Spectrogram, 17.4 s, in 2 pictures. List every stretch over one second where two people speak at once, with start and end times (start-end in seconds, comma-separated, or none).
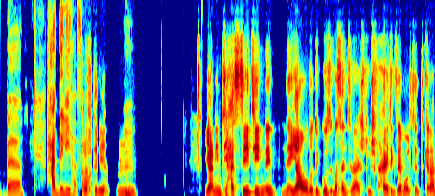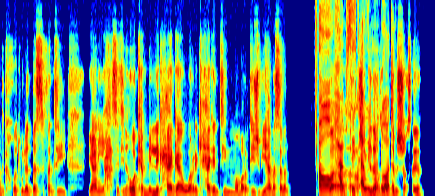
15.3-16.6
